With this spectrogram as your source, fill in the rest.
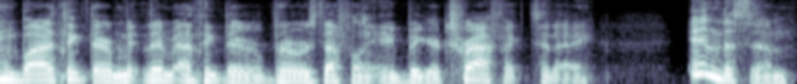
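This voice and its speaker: This live streamer's mid-range voice is expressive but worn out from overuse, and he speaks at a normal speed. Recorded at studio quality without room sound, he chats rambly through live gameplay, self-correcting as he goes.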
